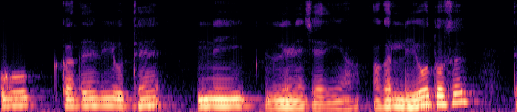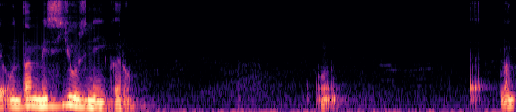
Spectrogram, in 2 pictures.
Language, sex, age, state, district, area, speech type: Dogri, male, 18-30, Jammu and Kashmir, Samba, rural, spontaneous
